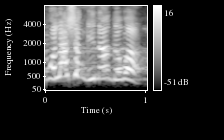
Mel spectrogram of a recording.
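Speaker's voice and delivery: normal talking voice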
